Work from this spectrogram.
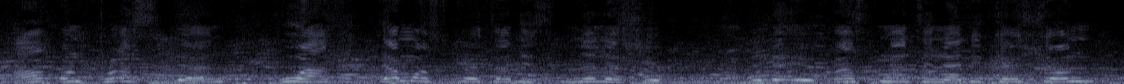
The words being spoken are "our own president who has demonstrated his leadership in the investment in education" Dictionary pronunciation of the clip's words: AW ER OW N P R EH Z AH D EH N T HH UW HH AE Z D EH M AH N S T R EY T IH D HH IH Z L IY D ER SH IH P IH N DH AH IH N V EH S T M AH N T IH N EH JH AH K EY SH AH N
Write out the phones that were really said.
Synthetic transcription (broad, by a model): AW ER OW N P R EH S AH D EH N T HH UW HH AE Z D EH M AH N S T R EY T IH D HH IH S L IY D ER SH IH P IH N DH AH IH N V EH S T M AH N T IH N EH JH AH K EY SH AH N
